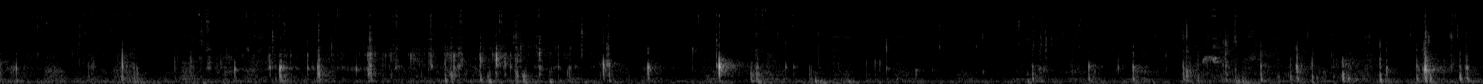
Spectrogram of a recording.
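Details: Pit Bull Oliang gnawing a raw ostrich paw, his first time, indoors; a dense, irregular run of crackling bites and crunches over about fifteen seconds, some louder snaps standing out.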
